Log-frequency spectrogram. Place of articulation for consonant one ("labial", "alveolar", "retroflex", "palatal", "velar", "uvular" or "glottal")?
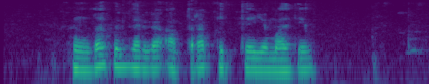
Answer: glottal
